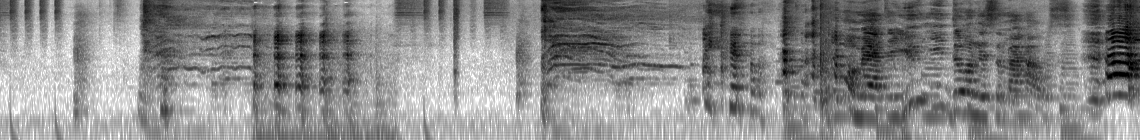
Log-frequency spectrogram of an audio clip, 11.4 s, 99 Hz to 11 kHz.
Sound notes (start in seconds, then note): 0.7 farting; 2.1 laughing; 5.2 farting; 5.4 laughing; 10.8 laughing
